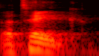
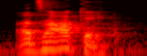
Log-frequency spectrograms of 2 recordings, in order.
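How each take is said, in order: First: It is read as the English words a take. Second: It is read as one Japanese-style name. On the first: "you guys saying it's simply a take" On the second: "that's how you would say it in a Japanese, you know, context"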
